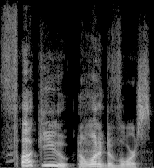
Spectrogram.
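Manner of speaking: very high, loud comic yell; hammed-up outraged spouse; mock furious outburst. Spouse answering a sick prank by demanding divorce, mock fury.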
